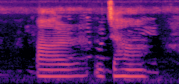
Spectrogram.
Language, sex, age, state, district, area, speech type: Santali, female, 18-30, West Bengal, Birbhum, rural, spontaneous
